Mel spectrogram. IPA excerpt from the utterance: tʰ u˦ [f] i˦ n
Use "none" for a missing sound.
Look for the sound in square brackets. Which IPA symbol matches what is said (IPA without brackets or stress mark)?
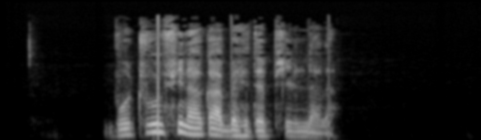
f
